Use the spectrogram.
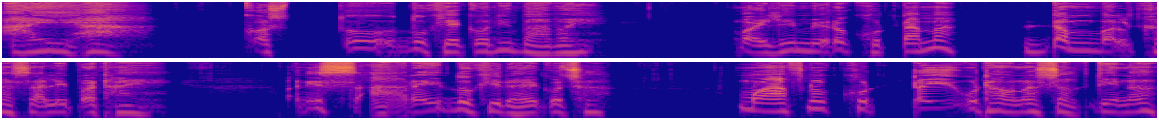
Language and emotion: Nepali, sad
